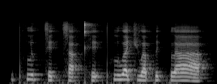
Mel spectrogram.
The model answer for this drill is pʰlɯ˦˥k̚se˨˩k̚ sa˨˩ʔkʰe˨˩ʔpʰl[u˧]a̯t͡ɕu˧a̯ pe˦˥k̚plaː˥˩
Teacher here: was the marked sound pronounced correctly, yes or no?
no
